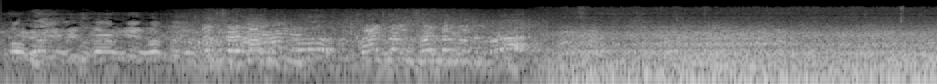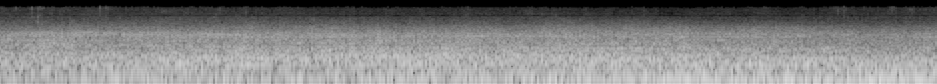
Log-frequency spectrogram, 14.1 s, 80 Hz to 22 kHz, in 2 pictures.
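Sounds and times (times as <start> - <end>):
fast-flowing floodwater rushing: 1.2 - 9.4.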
